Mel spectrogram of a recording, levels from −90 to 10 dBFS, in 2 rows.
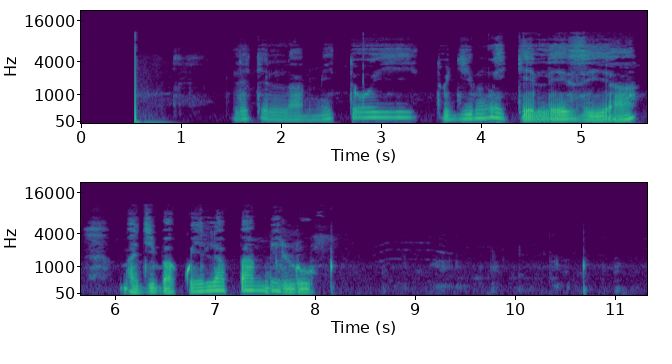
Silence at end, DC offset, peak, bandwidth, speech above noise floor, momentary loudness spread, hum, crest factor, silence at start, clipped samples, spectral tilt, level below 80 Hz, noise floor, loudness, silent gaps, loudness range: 0.6 s; under 0.1%; -2 dBFS; 11 kHz; 40 dB; 14 LU; none; 28 dB; 0.55 s; under 0.1%; -7 dB/octave; -44 dBFS; -68 dBFS; -29 LUFS; none; 9 LU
